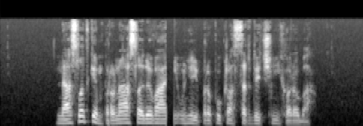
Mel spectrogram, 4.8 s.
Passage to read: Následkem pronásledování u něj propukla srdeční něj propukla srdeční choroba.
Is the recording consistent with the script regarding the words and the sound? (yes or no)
no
